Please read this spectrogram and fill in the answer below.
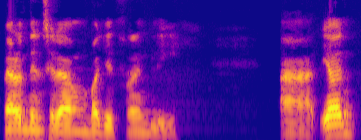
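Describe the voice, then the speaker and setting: A man with a fairly low voice talks in a casual vlog style. He reviews informally, rambling a little and pausing on hesitations as he mixes in English. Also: lively intonation. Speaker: motorcycle vlogger.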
